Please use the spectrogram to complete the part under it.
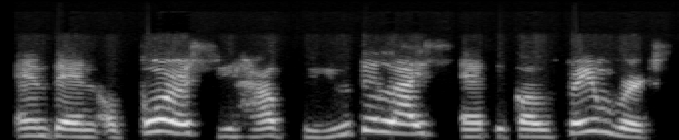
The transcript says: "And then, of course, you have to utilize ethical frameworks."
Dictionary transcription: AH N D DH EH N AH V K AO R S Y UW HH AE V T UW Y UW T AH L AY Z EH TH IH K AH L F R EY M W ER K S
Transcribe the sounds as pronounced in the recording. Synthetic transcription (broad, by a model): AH N D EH N AH V K AO R S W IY HH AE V T UW Y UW T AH L AY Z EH T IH K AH L F R EY M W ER K S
